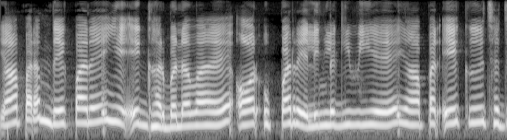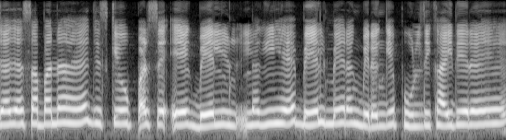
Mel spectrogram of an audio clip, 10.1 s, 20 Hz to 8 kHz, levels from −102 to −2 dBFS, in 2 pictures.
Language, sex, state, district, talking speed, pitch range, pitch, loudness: Hindi, female, Uttar Pradesh, Jyotiba Phule Nagar, 230 wpm, 245-270 Hz, 255 Hz, -14 LUFS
